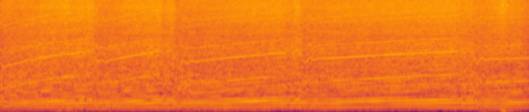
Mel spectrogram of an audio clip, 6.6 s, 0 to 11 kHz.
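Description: A Dodge Durango SRT Hellcat SUV engine revs loudly and continuously in the racing game Forza Horizon 5, pitch sweeping up and down through gear changes, with a steady mid-range roar throughout.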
